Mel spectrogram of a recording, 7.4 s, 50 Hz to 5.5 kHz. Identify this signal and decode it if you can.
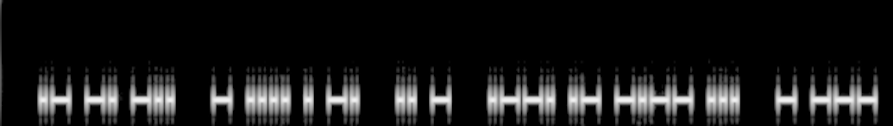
Morse code, heard as a keyed tone, about 25 wpm, 600 Hz. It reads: AND THEN IT PAYS TO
